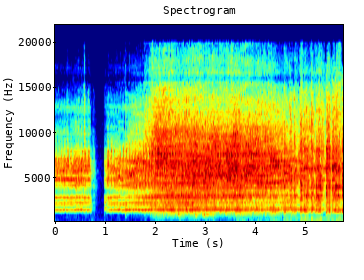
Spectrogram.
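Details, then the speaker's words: EcoWater ETF AIIF9-115 Birm iron filter, restarted after birm and gravel replacement, with a manual recharge started. Loud, hissy rush with a sputtering edge as trapped air blows out of the line, which takes a few minutes to clear; normal air purge at regeneration start. "And you can hear all the air coming out of the line. That'll take a few minutes to get that air cleared out of there."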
